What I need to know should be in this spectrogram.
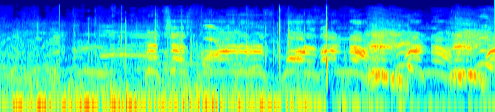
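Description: A group of young men shouts and chants together loudly.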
